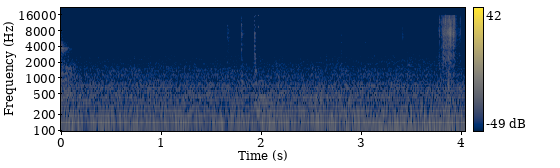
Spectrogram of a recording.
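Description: A soft menu click sounds as a selection changes.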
